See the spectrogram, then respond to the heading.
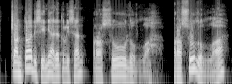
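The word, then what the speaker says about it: رسول الله: Surya jadi Mad Thobi'i jadi panjang Rosulullah Jangan dibaca rasullullah ya Ah ini karena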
